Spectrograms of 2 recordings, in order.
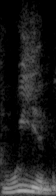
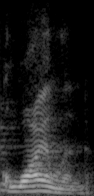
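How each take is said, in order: First: The surname is said as 'Wiend'. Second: The surname is said as 'Weiland'. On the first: The speaker calls it right. "but it's Wiend" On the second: The speaker calls it wrong. "For years I've called him Dick Weiland"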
